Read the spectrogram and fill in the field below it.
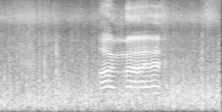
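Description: Steady wind rushes past a moving electric velomobile, a constant close buffeting roar over the microphone with a brief higher tonal whine partway through.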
